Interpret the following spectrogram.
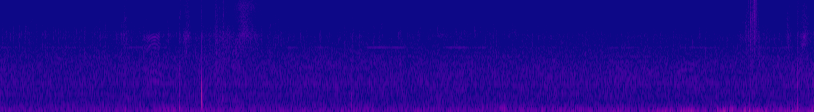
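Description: Quiet outdoor background noise with two brief sharp clicks about two seconds in.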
